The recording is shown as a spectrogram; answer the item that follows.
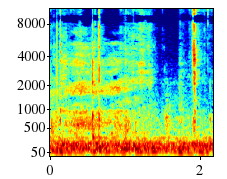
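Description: Quiet handling of glossy trading cards by hand, with a few faint soft clicks over low room tone.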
